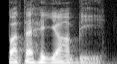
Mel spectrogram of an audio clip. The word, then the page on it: फ़तहयाबी: فتح یابی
